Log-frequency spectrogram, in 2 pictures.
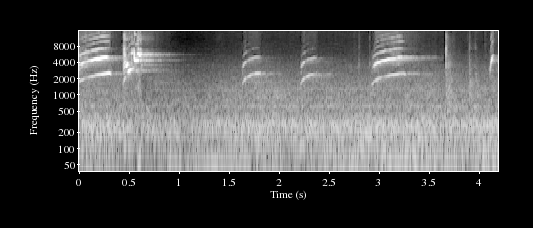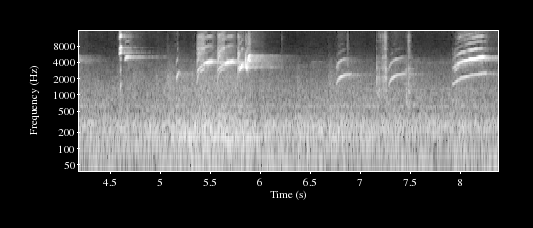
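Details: European goldfinch, called a 'coupleur', repeating upward-sweeping tinkling notes and short twittered phrases every second or so, with a denser chattering passage midway, set against a low background hum.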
